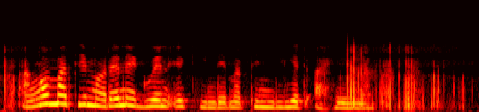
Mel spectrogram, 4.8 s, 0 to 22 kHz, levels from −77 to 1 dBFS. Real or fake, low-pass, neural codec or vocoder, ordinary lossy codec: fake; 19.8 kHz; vocoder, 48 kHz, 128 mel bands, Vocos; none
